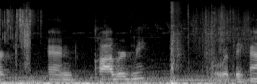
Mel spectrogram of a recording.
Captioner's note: thud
